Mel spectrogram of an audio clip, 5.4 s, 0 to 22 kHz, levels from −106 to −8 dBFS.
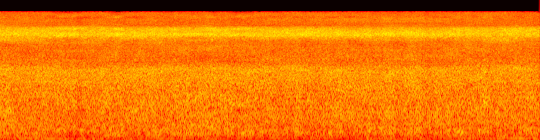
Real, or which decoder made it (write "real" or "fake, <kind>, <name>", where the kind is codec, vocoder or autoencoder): fake, autoencoder, DAC-VAE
